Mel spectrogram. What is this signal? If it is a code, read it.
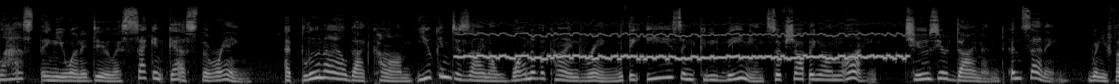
Multi-tone FSK (Olivia or MFSK type), about 250 Hz wide, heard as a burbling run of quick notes, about 31.25 baud, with speech in English.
